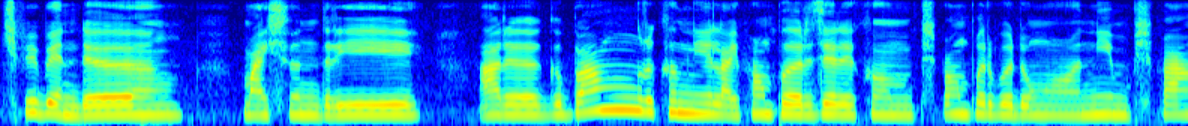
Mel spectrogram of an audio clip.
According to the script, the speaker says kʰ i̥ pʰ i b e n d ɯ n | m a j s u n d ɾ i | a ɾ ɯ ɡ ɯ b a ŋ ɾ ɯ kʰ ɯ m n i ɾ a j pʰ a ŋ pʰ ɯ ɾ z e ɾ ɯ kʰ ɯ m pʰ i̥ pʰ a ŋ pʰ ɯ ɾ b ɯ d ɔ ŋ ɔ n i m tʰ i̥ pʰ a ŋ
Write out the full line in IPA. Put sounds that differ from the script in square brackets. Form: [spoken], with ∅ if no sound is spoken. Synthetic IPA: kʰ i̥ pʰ i b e n d ɯ [ŋ] | m a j s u n d ɾ i | a ɾ ɯ ɡ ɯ b a ŋ ɾ ɯ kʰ ɯ m n i [l] a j pʰ a ŋ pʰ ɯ ɾ z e ɾ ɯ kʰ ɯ m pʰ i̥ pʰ a ŋ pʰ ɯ ɾ b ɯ d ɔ ŋ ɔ n i m [pʰ] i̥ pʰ a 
